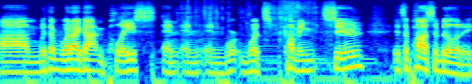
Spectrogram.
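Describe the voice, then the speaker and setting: The voice is loud, energetic and bright with a sharp tone. The pace is moderate, on a very clean recording with a silent background. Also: man, medium pitch for a man. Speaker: card game streamer and store owner. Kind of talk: live stream case opening chat. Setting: live stream. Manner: casual, energetic.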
